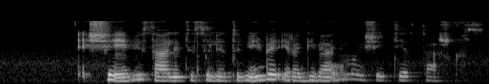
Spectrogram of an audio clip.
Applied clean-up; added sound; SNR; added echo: none; none; none; none.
